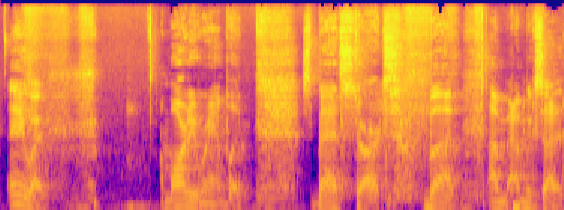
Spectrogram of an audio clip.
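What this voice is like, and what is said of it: Tired, raspy smoker-like voice. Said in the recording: “voice is tired. I sang and talked so much ... you know how you just talk like when you're really sleepy and tired ... I sound like a smoker”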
